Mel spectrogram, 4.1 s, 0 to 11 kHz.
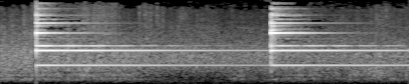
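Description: A memorial bell tolls in Moore, Oklahoma, marking one year since a deadly EF5 tornado. Two clear, resonant strikes land about two seconds apart, each ringing on with a long, slowly fading tone.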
